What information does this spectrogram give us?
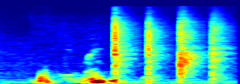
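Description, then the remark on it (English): A brief murmur of voice, then four sharp handclaps in a quick, slightly uneven rhythm, a short burst of applause from what sounds like a single person. “Resounding applause.”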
